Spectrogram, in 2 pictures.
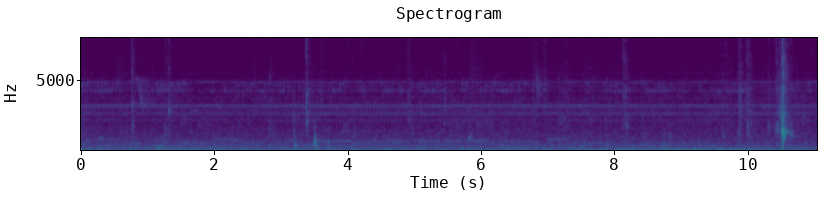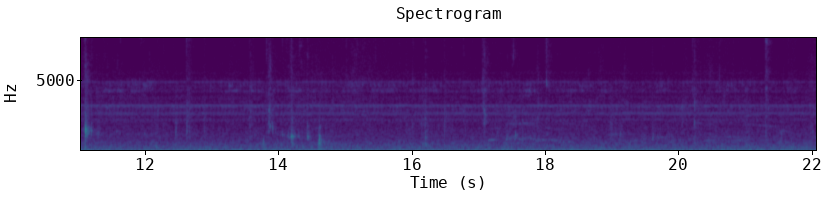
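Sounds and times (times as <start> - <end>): person chewing food: 6.7 - 8.8, 9.6 - 18.1
sharp clicks and smacks: 9.8 - 11.4.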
